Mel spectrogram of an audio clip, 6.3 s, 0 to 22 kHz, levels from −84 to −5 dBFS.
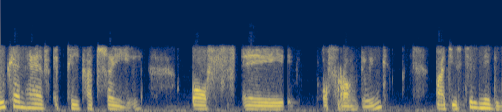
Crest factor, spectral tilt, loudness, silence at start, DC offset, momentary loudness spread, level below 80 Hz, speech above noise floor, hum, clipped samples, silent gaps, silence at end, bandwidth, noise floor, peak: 16 dB; -9 dB/octave; -20 LUFS; 0 s; under 0.1%; 19 LU; -46 dBFS; 19 dB; none; under 0.1%; none; 0 s; 4.3 kHz; -39 dBFS; -4 dBFS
